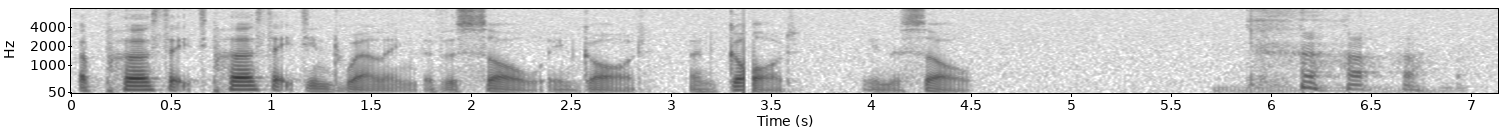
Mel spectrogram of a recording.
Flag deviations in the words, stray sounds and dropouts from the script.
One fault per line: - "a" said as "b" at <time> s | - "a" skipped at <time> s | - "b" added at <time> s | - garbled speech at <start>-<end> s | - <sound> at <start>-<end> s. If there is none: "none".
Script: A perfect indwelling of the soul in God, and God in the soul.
- "perfect" added at 0.6 s
- dropout at 3.4-3.4 s
- laugh at 5.7-7.0 s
